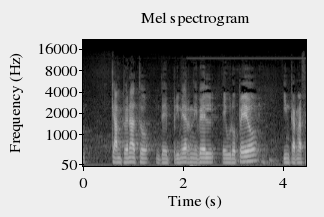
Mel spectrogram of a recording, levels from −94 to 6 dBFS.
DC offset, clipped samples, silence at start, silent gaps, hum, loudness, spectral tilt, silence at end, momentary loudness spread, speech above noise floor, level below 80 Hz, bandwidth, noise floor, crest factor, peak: under 0.1%; under 0.1%; 0 s; none; none; -26 LUFS; -6 dB/octave; 0 s; 12 LU; 28 dB; -56 dBFS; 14 kHz; -54 dBFS; 22 dB; -4 dBFS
